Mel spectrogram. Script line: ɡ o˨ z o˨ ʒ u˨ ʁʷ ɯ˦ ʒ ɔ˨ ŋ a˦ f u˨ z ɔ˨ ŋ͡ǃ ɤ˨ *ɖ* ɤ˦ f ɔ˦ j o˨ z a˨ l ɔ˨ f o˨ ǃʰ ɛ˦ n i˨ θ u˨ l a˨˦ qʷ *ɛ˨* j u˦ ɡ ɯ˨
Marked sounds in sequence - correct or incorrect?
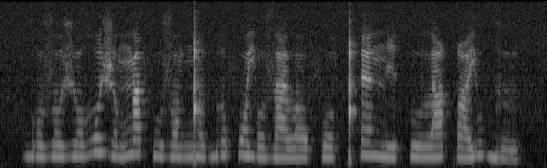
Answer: incorrect: ɡ, correct

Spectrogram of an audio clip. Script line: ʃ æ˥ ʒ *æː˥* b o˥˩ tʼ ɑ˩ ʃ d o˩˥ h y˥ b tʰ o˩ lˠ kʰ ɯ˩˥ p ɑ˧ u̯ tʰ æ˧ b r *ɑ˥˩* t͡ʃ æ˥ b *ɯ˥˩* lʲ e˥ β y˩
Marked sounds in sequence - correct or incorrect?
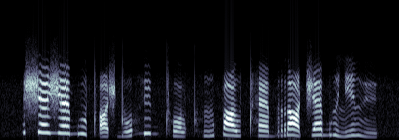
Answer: incorrect: æ˥, correct, correct

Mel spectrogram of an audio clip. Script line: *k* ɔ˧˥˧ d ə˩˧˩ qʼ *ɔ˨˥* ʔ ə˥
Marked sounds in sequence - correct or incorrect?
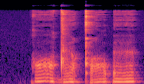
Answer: correct, correct

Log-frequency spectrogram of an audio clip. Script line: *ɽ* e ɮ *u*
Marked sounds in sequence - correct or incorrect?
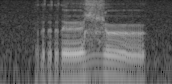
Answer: incorrect: r, incorrect: ʏ

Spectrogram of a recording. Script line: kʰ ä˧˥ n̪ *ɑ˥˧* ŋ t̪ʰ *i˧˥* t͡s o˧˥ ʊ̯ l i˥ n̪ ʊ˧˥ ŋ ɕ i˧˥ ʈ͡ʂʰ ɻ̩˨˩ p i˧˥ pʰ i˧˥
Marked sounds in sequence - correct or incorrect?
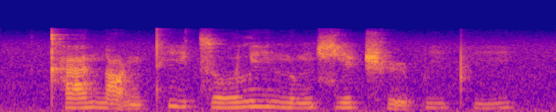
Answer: incorrect: ɑ̰˨˩, incorrect: i˥˩

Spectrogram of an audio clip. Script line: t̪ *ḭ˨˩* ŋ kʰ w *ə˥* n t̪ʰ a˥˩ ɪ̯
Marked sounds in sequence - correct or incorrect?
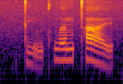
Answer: correct, correct

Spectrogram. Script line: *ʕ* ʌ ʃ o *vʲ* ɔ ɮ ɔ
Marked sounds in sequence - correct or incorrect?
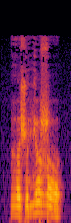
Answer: incorrect: ɦ, correct

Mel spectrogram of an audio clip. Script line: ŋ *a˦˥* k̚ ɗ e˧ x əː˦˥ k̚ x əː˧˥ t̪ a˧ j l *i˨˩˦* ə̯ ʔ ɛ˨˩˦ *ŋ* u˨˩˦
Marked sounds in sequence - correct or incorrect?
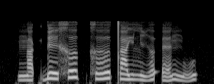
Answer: incorrect: a˨˩, correct, correct

